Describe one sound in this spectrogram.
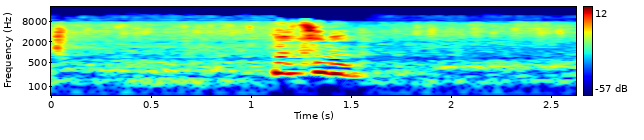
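A young woman speaks with alarm close by.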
